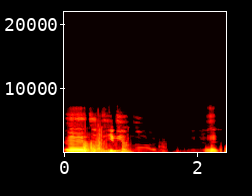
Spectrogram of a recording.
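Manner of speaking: loud, high flustered shout, last words slow; flustered yelling denial; embarrassed yell. Retold or imitated. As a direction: yell it out, red as a tomato. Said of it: "yell out and say".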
